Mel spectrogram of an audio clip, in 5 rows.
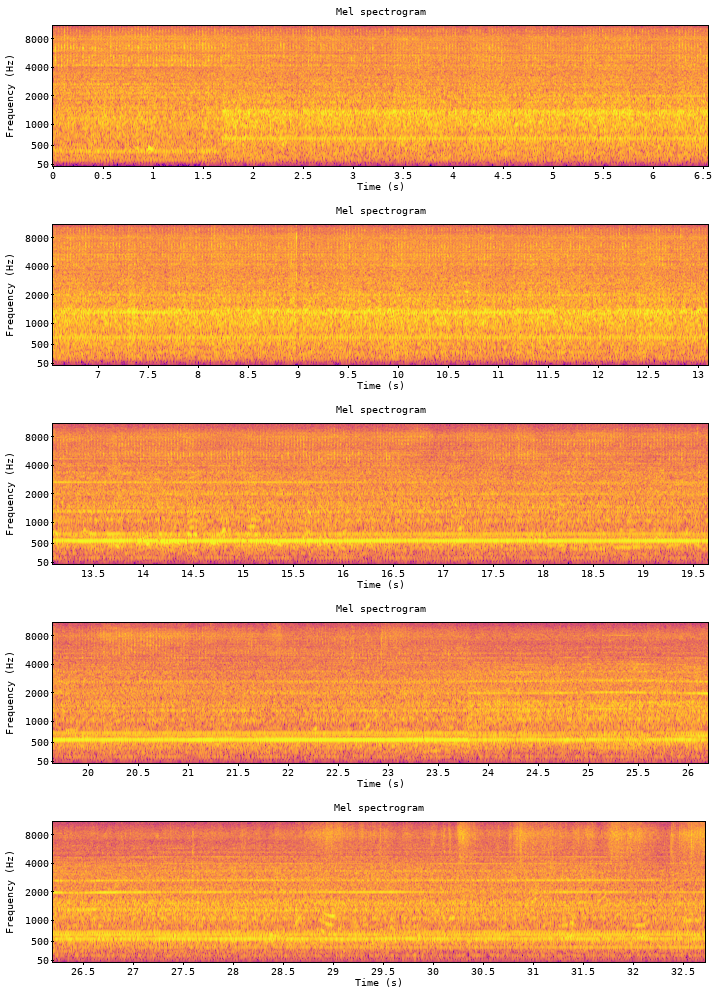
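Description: Emergency vehicles' engines idling at the scene, a steady running sound with a few constant whining tones over it. The tones change suddenly about two seconds in and again about 13 seconds in.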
